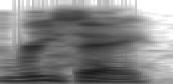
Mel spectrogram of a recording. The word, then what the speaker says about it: Rise: It's the character's name is pronounced Rise.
